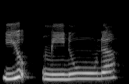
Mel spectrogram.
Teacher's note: حمزہ ساکن ہے تو جھٹکی کی آواز آئے گی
